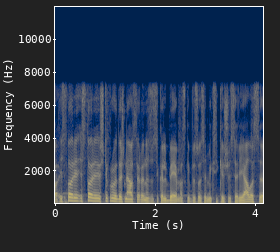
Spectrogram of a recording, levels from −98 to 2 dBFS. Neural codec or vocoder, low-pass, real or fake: none; 7.2 kHz; real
